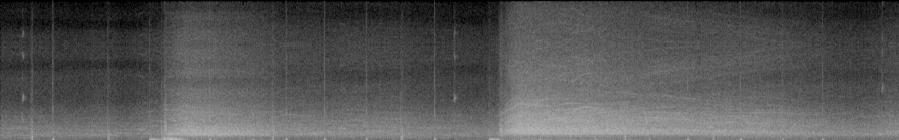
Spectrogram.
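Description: A basketball bounces steadily on a hardwood floor.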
